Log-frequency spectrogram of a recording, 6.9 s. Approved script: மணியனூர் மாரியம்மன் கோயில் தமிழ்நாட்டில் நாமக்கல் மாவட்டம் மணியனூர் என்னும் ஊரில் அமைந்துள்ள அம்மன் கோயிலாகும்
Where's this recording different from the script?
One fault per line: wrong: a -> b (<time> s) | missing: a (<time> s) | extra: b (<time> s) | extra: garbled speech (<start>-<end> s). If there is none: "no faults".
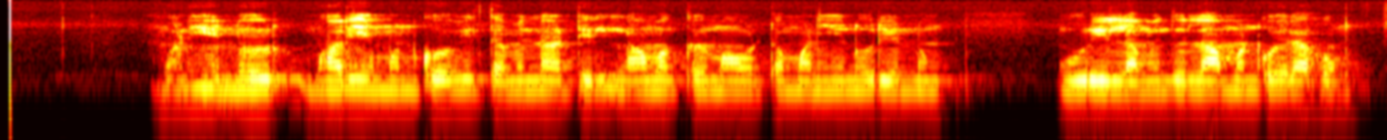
no faults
